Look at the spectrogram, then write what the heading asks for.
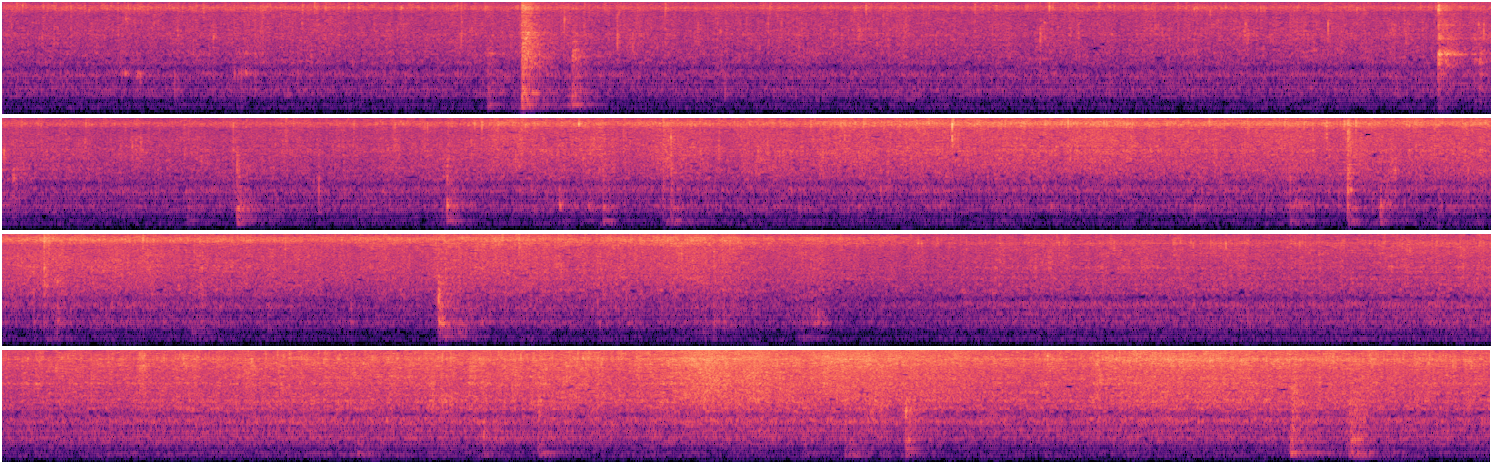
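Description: Onions, tomatoes and spices sizzling in hot oil in a nonstick kadai while being stirred, with a few sharp knocks of the spatula against the pan. The sizzle grows louder over the last few seconds.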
